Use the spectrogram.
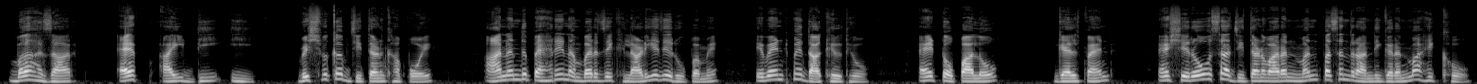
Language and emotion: Sindhi, neutral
